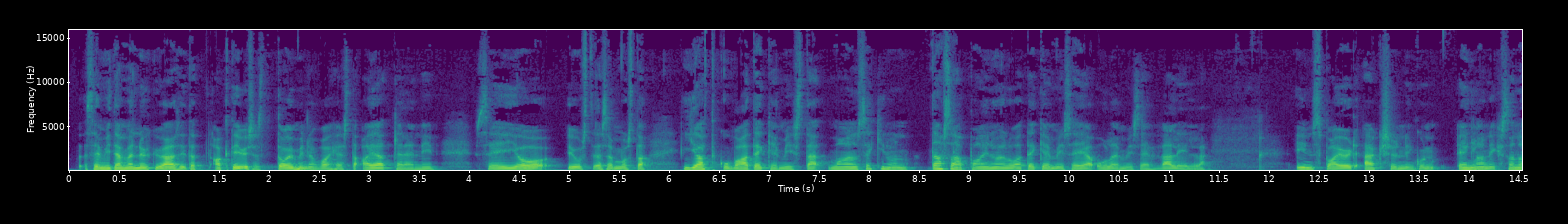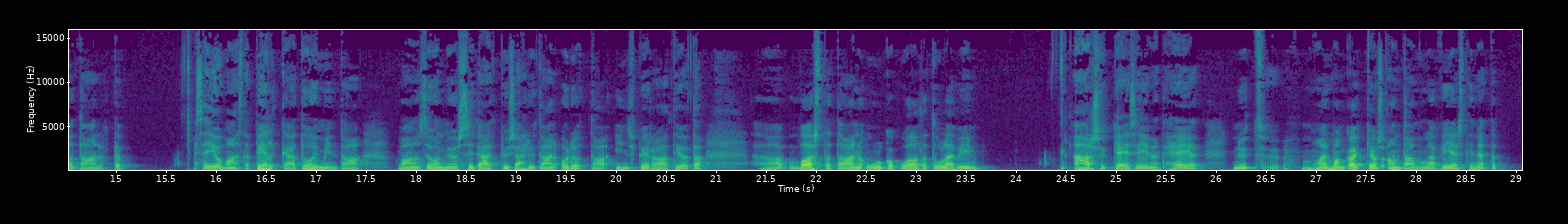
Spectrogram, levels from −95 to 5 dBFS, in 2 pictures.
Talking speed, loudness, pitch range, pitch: 125 wpm, -21 LUFS, 145-155 Hz, 150 Hz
